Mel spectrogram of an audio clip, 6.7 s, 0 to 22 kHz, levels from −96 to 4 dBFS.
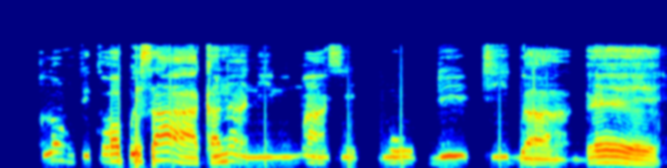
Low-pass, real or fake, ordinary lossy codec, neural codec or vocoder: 7.2 kHz; fake; none; codec, 16 kHz, 16 kbps, FreqCodec, larger model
